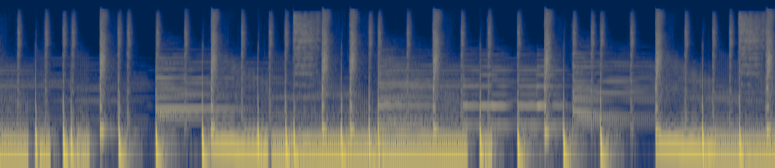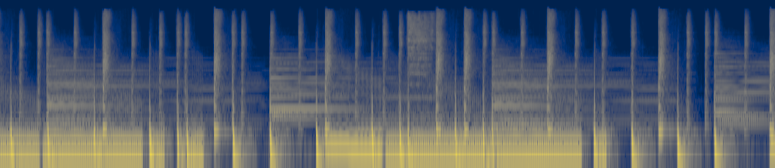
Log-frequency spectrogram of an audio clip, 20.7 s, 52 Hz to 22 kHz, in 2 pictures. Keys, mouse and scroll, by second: 0.3 click, 0.9-2.9 scroll up 4, 2.9 click, 3.4-5.2 typing, 8.8 scroll down 2, 9.4 scroll down 2, 11.3 click, 11.9 scroll up 2, 12.3 click, 12.7 click, 13.4 scroll down 2, 14.0 click, 15.9 click, 18.0-18.4 ctrl+scroll down 4, 19.2-20.4 ctrl+scroll down 8, 20.5-20.6 ctrl+scroll down 8.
